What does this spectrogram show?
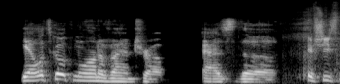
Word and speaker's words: Vayntrub: I don't know how to pronounce Milana it. Vaintrub. Vaintrub, thank you.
